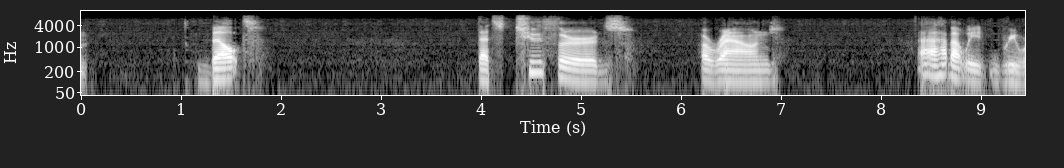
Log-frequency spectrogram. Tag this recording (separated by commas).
Speech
